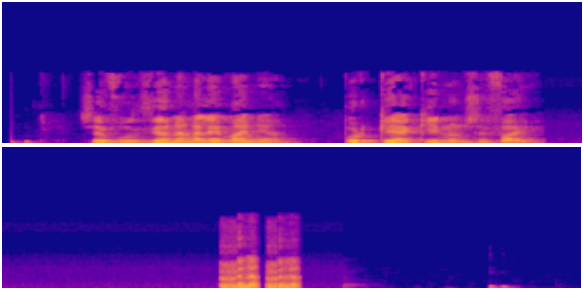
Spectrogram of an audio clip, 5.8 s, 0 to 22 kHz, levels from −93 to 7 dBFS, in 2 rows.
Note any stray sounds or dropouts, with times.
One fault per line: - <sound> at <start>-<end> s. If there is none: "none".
- laugh at 4.0-4.4 s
